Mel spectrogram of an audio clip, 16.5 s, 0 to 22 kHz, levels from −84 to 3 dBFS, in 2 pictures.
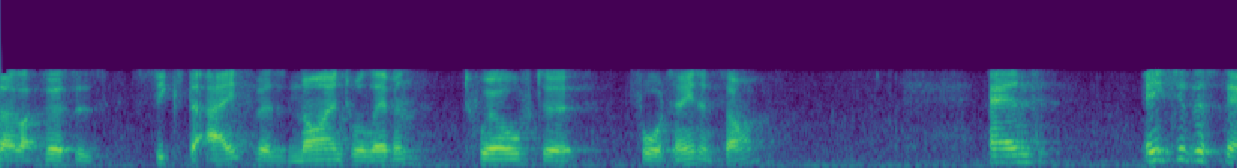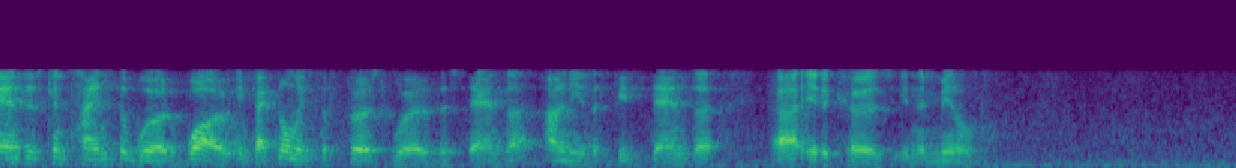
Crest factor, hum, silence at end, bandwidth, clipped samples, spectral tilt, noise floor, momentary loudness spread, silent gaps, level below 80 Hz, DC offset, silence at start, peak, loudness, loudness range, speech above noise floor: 20 dB; none; 1.65 s; 4 kHz; under 0.1%; -7.5 dB/octave; -52 dBFS; 12 LU; none; -60 dBFS; under 0.1%; 0 s; -4 dBFS; -23 LUFS; 6 LU; 28 dB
